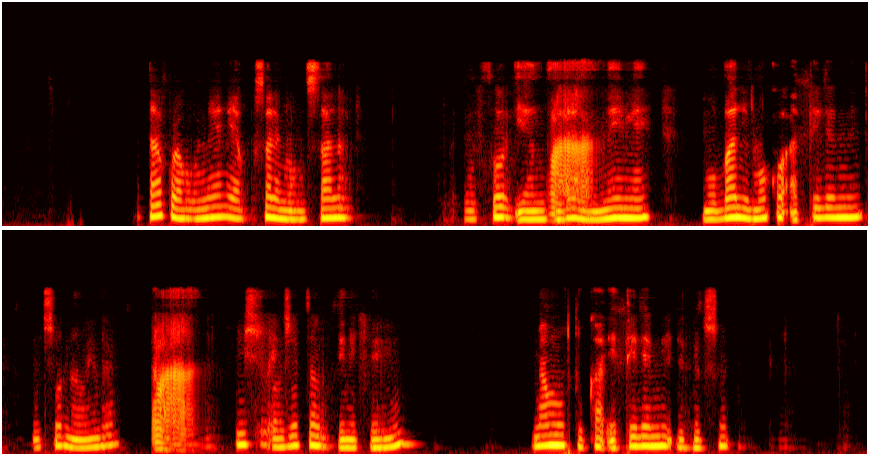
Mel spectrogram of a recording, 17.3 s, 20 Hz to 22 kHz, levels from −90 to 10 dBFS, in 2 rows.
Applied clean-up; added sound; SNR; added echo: neural mask model DeepFilterNet 3.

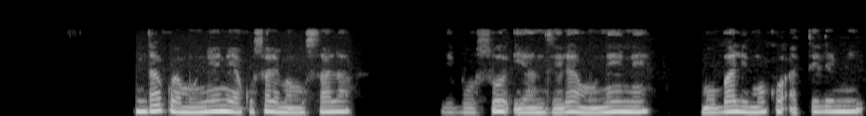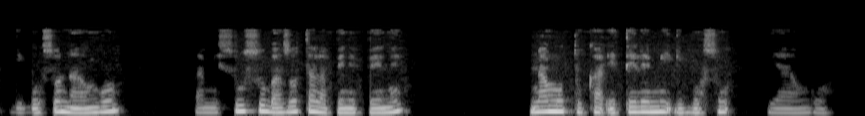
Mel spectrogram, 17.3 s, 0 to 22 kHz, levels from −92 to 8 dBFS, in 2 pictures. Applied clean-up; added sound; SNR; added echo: none; none; none; none.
